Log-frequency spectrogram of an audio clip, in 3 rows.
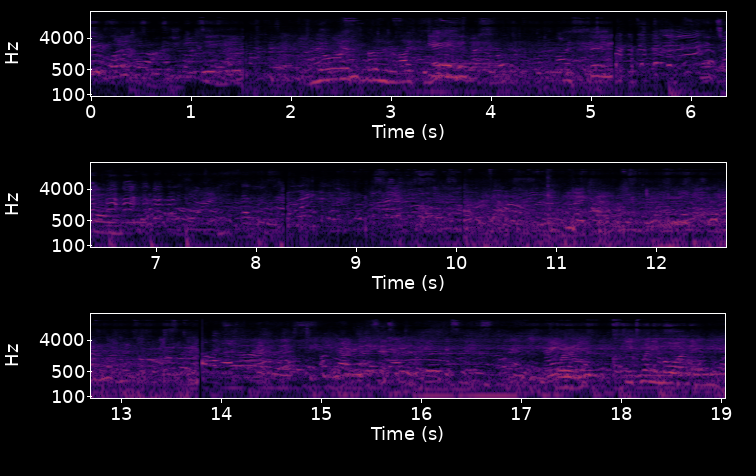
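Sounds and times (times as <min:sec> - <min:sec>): chatter of many people: 0:00.0 - 0:19.0.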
